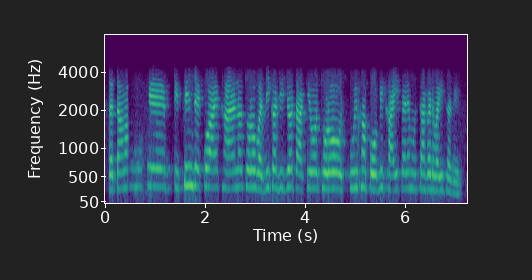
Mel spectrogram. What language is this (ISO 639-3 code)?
snd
